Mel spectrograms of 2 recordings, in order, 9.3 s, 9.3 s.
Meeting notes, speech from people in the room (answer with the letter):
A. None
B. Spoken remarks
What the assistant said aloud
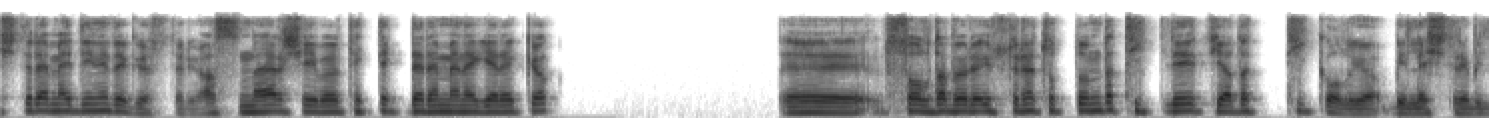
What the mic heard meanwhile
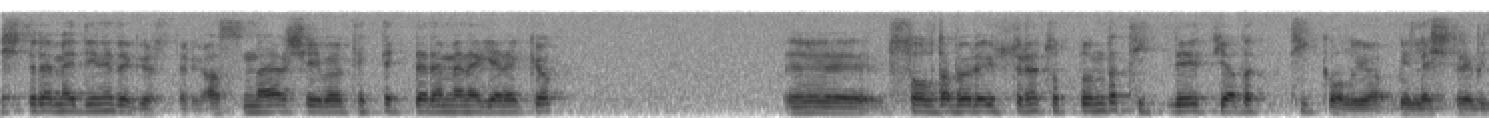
A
